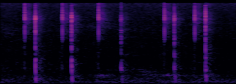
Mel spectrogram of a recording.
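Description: Faint stylus tip tapping and clicking on a tablet's glass screen while handwriting, about nine short, irregular clicks.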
